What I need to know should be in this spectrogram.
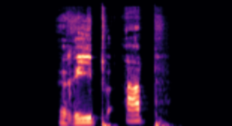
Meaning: first/third-person singular preterite of abreiben
- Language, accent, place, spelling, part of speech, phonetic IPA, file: German, Germany, Berlin, rieb ab, verb, [ˌʁiːp ˈap], De-rieb ab.ogg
